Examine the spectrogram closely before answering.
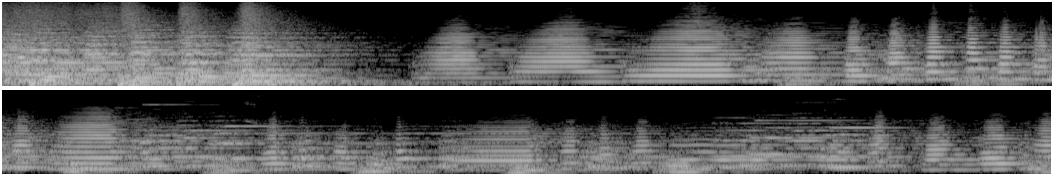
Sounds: Trombone, Trumpet, playing trombone, Brass instrument

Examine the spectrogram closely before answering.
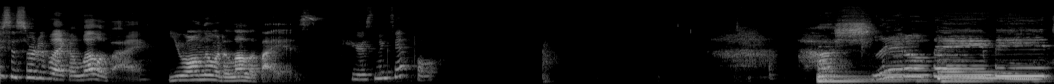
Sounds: Music, Speech, Lullaby

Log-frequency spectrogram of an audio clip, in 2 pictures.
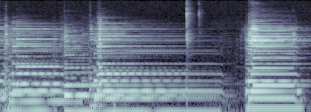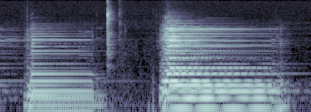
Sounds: Guitar, Music

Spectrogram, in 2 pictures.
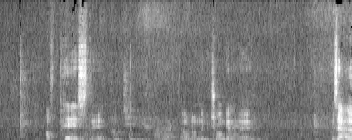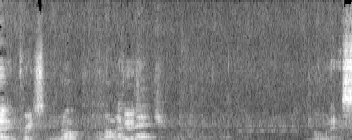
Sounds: Speech

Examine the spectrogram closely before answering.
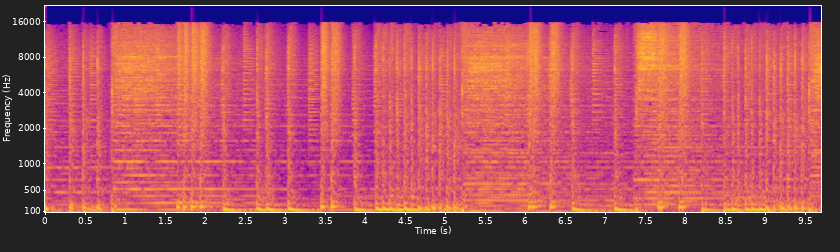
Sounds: Music

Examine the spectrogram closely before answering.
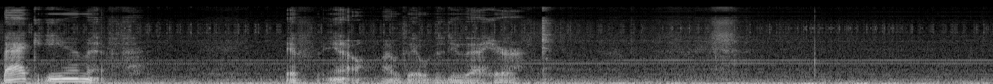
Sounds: Speech

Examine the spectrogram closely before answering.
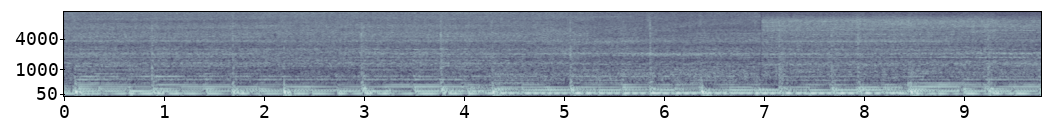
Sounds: inside a small room, Music

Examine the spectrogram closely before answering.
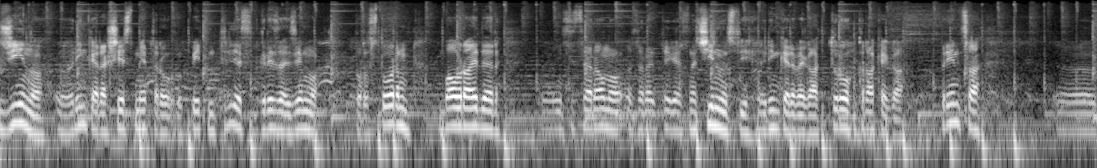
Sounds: Music, Speech

